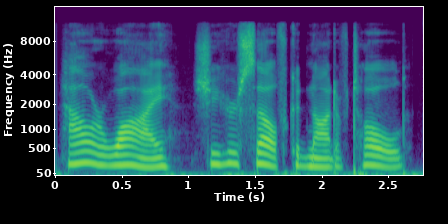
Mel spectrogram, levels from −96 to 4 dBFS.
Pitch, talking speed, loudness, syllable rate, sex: 170 Hz, 195 wpm, -17 LUFS, 4.2 syllables/s, female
